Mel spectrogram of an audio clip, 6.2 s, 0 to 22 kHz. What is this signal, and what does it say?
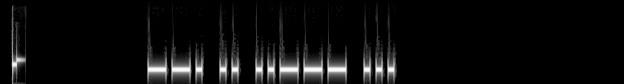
Morse code, heard as a keyed tone, about 20 wpm, 700 Hz. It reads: GI2S
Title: Four Letter-Number Combinations - 20wpm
